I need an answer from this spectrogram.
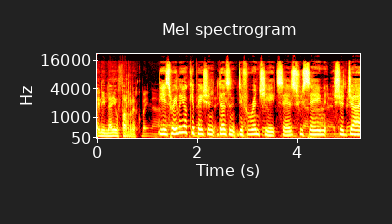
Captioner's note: speaking alternate language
